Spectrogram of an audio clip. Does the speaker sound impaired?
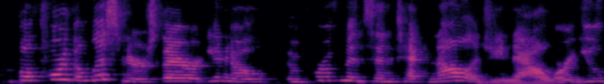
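No.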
